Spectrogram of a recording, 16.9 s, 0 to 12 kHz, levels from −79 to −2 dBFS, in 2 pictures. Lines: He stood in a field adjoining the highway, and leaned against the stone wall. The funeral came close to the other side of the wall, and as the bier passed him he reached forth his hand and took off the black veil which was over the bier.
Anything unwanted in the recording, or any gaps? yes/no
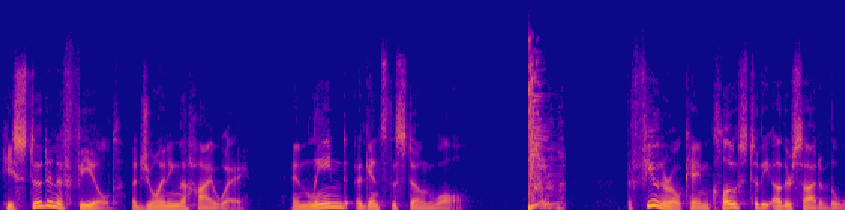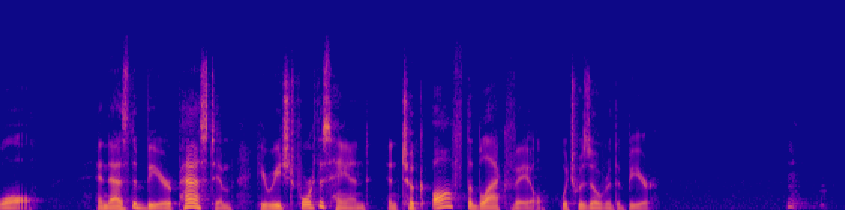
yes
